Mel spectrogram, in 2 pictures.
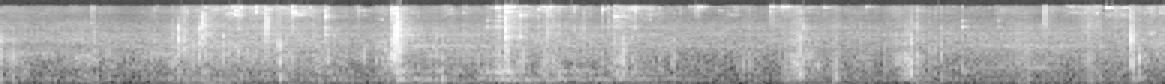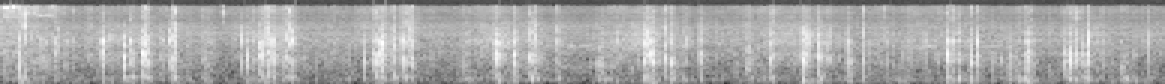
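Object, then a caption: Pebbled leather handbag. Long blue nails scratch and rub across the pebbled surface of a red leather handbag. Dry, crackly scrapes and quick, bright ticks come in an uneven stream, sitting in the mid and high range with almost no low end.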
